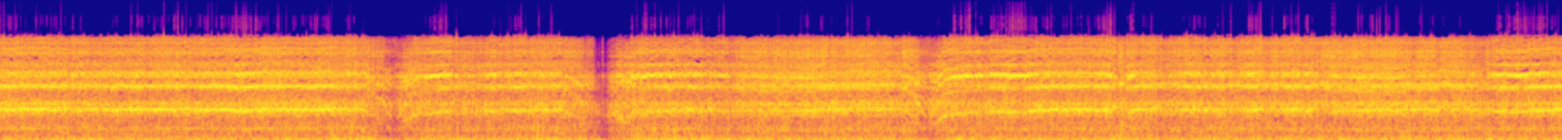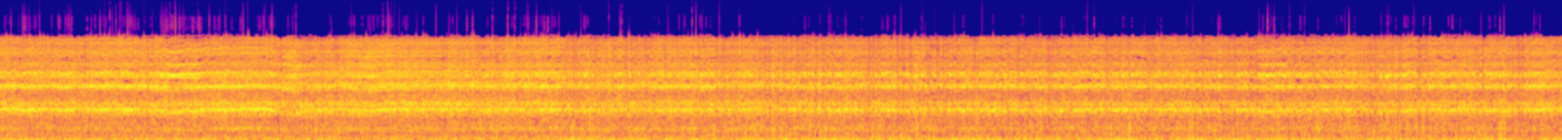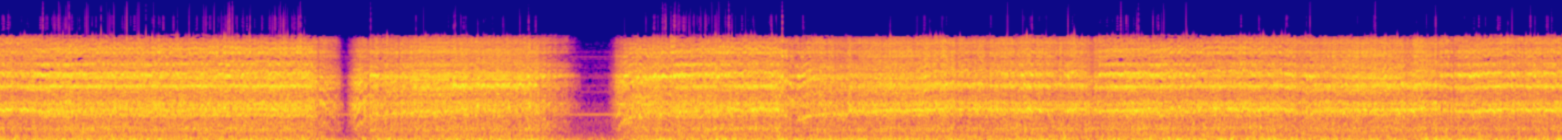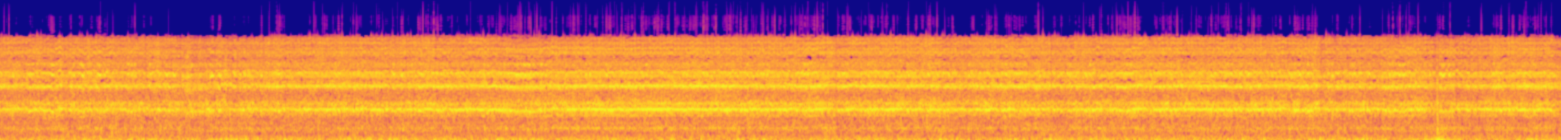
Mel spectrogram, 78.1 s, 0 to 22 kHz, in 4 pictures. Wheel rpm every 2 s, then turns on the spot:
230, 230, 170, 130, 210, 160, 220, 230, 220, 230, 230, 230, 230, 230, 240, 230, 230, 230, 230, 230, 210, 160, 160, 100, 200, 220, 220, 220, 220, 230, 230, 230, 230, 230, 230, 240, 230, 230, 230.
none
